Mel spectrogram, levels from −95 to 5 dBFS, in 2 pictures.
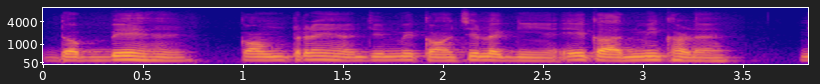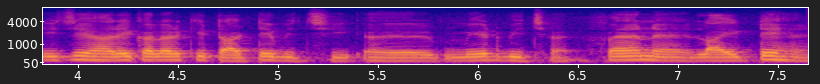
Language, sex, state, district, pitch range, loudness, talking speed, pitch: Hindi, male, Rajasthan, Churu, 125-145 Hz, -23 LUFS, 205 wpm, 135 Hz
